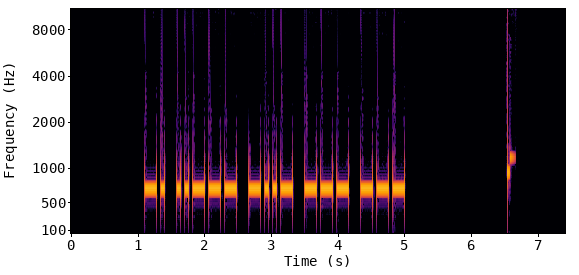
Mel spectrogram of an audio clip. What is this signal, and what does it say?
Morse code, heard as a keyed tone, about 20 wpm, 700 Hz. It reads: N2XOO
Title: USA Call Signs - 5 Characters - 2x Character Spacing - 20wpm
